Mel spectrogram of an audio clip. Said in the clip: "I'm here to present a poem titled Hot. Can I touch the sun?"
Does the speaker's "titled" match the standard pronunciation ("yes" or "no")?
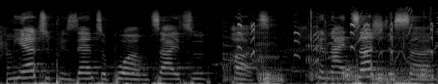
no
